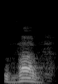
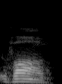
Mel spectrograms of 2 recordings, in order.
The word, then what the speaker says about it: Vav: Vav. So it's V as in Vogue.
